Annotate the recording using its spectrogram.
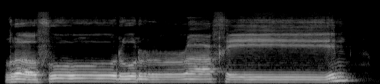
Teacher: Domah tanwin bertemu dengan huruf ro, bacaan idgham bila gunnah, masuk dengan tidak mendengung, yaitu langsung masuk ke huruf ro, tanwinnya tidak dibaca tetapi tidak mendengung, ditandai roknya ada tasdidnya, roknya dibaca double.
